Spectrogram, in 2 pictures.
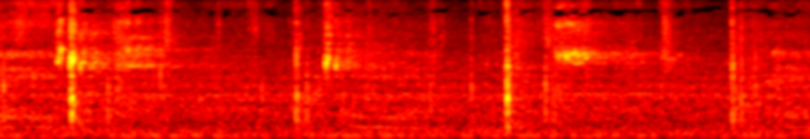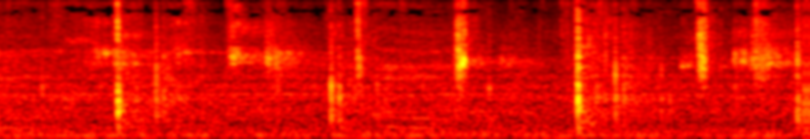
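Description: A tennis rally on a hard court: sharp pops of racket strings hitting the ball about once a second, the loudest four from the near player about two seconds apart, with quieter hits and ball bounces from the far end between them.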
